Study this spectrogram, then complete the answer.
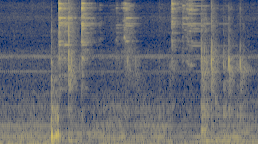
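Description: Apple crumble filling with corn flour and lemon juice is stirred in a bowl, giving a few sharp metallic clinks and scrapes of a utensil against the dish with quiet pauses between.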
